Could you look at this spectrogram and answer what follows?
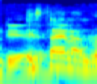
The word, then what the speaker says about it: Thailand: You're really pronouncing the H of Thailand. – Is it my way? It's what? See, let me hear. – Thailand. – It's Thailand. They don't pronounce the H. No. The H is silent in Thailand.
